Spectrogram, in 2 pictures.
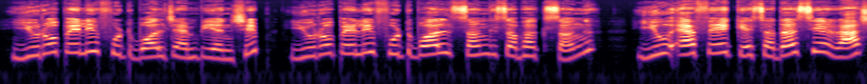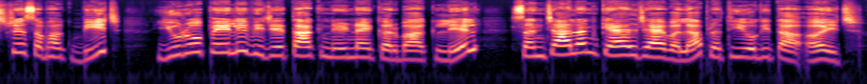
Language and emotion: Maithili, neutral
